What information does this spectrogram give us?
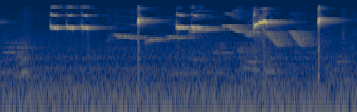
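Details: Brown-throated sunbird singing in a master recording for cage-bird training, 'nembak ngerol' style: a high buzzy trilled note, short downslurs, then sharp piercing upswept whistles spaced under a second apart.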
